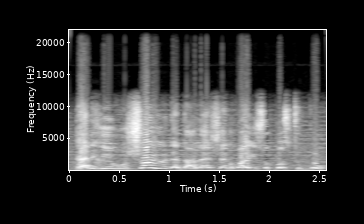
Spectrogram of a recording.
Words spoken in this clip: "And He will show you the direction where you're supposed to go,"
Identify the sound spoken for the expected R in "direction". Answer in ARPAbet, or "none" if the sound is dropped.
L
